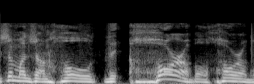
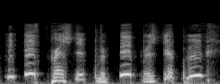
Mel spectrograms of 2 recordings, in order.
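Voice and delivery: mock beeps. Imitating menu beeps.

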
